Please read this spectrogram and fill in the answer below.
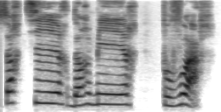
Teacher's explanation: pronunciei o R com o som produzido lá no fundo da garganta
